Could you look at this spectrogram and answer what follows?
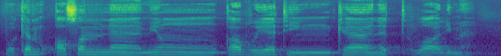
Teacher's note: النون الساكنة قبل القاف حكمها الإخفاء مع الغنة، والغنة تكون مفخمة لمجيئها قبل حرف مفخم وهو القاف. ونون التنوين قبل الكاف من قرية كانت، تخفى في الكاف وتكون فيها غنة بمقدار حركتين، وتكون الغنة مرققة لمجيئها قبل حرف مرقق وهو الكاف.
